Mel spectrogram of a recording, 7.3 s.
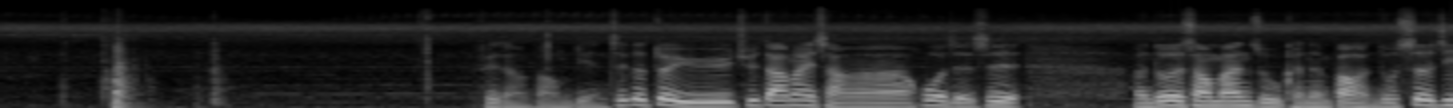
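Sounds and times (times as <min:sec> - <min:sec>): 
kick-sensor car power tailgate opening: 0:00.3 - 0:01.2
speech: 0:02.4 - 0:07.2.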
